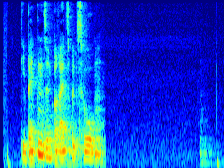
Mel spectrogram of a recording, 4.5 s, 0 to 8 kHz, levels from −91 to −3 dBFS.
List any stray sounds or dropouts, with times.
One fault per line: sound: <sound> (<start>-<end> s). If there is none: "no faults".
no faults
